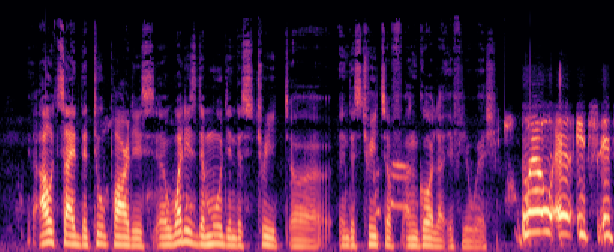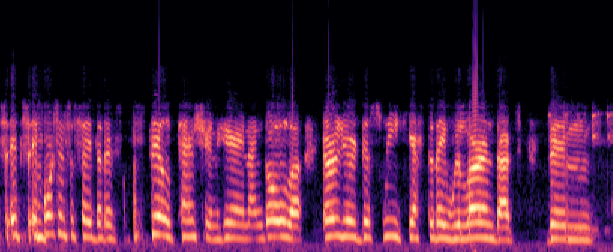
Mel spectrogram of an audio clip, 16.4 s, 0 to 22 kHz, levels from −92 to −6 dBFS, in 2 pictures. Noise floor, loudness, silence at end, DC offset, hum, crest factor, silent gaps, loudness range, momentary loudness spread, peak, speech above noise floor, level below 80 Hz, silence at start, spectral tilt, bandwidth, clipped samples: -40 dBFS; -16 LUFS; 0.05 s; under 0.1%; none; 16 dB; none; 7 LU; 15 LU; 0 dBFS; 24 dB; -54 dBFS; 0.45 s; -6.5 dB/octave; 15 kHz; under 0.1%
